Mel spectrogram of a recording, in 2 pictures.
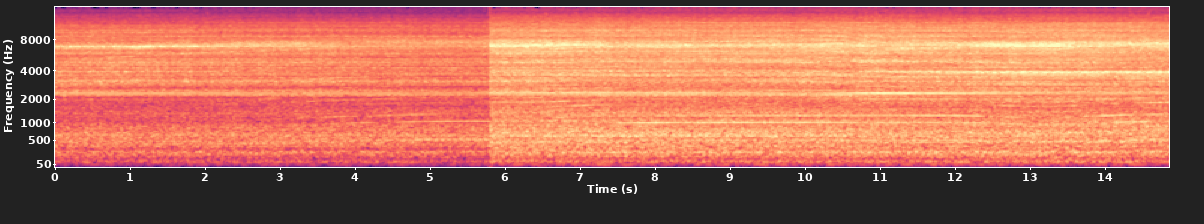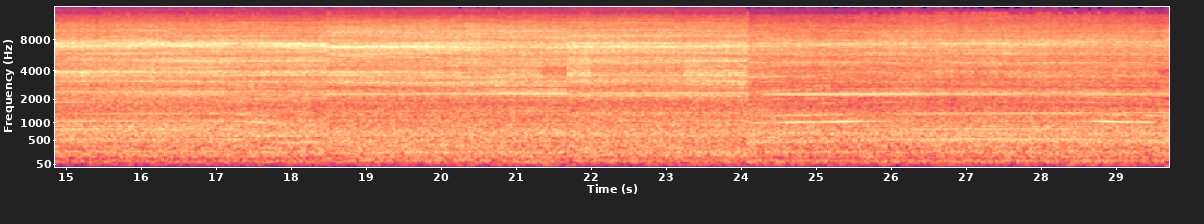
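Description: Steady jet aircraft noise in flight, a dense rush with high whining tones, stepping up in loudness about six seconds in and shifting slightly in tone a few times later.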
